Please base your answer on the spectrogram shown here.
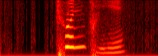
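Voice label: "chunjie", Chinese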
